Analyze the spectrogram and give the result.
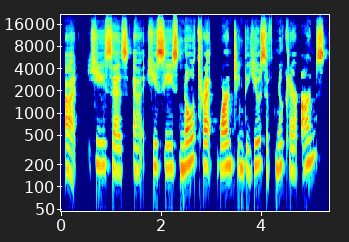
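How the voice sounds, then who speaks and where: A woman's voice: on the low side, a little mellow. A woman hosting a market and news commentary show, opinionated, with sarcastic asides and frequent fillers. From United States.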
